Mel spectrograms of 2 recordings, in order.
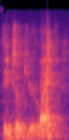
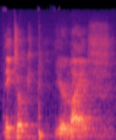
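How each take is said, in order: First: Said in the usual way. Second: "took" stressed and drawn out slowly; slow emphatic stress. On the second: Shown as a demonstration. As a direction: lean hard on "took" and slow the whole line. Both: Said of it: "They didn't take your faith".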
